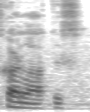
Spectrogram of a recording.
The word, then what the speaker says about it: Karlaftis: So the Packers get George Karlaftis as the guy. I don't think I pronounced the last name. No, you did. It's Karlaftis.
